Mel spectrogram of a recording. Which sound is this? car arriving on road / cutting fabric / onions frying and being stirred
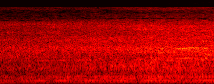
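car arriving on road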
